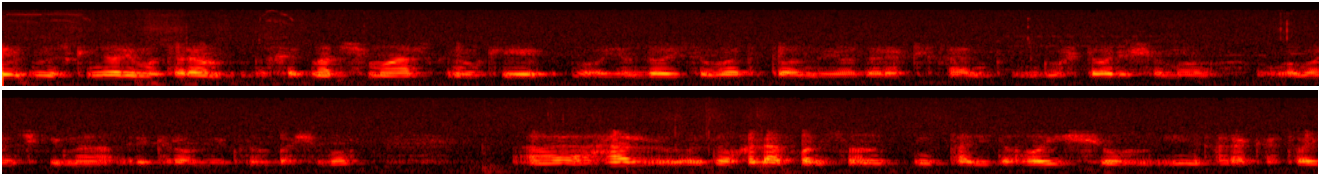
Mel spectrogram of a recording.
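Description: A caller's voice speaking over a telephone line, thin and narrow in tone, with a short pause about eight seconds in.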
